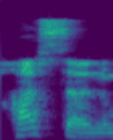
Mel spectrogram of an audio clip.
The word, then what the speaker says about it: Hassan: So I came out here and I used Hassan, which is like the way that you would pronounce my name if you're speaking Urdu or if you're a South Asian person.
